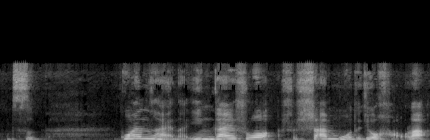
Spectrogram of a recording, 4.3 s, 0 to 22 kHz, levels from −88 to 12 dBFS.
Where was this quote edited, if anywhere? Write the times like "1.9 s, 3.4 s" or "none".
1.1 s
